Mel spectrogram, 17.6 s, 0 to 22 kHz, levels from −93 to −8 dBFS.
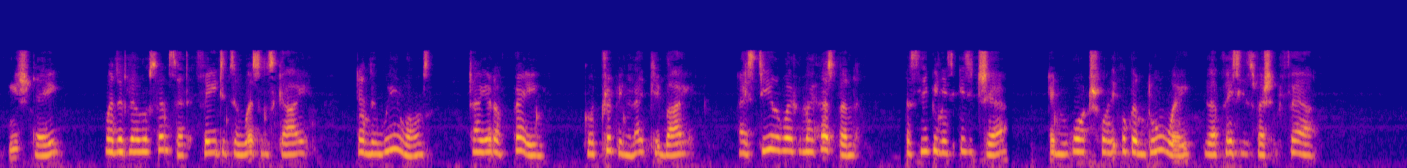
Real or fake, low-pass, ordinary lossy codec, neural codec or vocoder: fake; 7.2 kHz; MP3, 48 kbps; codec, 24 kHz, 6 kbps, HILCodec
